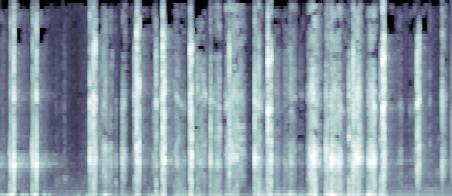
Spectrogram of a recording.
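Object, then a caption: Closed clam shell. A closed clam in its hard shell, held in both hands, is scratched and tapped with the fingernails. The result is a rapid, uneven series of sharp, bright clicks mixed with short scraping sounds, and each click dies away almost at once.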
